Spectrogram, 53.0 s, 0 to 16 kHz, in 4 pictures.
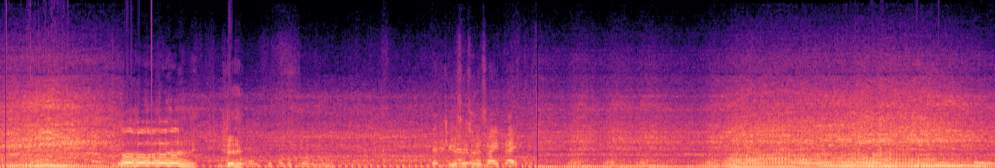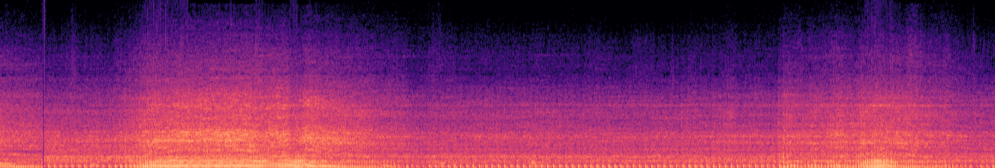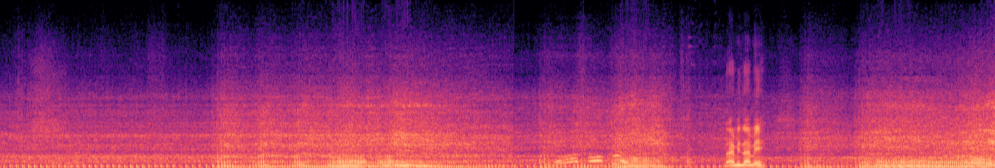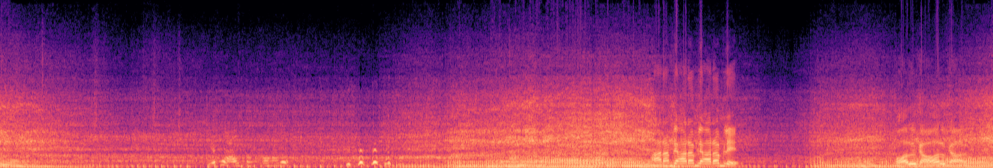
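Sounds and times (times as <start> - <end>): motorcycle engine revving: 0.0 - 53.0.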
